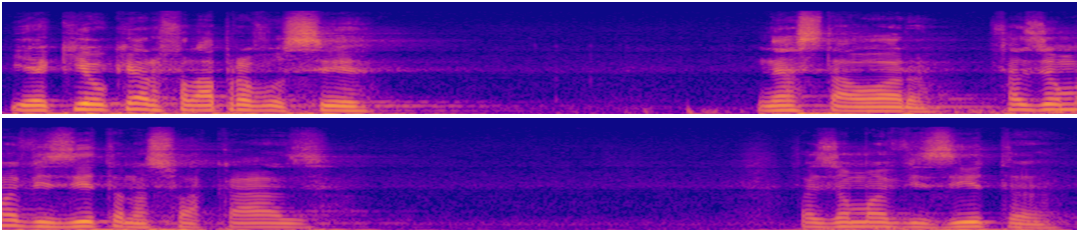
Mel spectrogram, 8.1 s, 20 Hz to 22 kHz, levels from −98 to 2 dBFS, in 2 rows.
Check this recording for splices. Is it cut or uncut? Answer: uncut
